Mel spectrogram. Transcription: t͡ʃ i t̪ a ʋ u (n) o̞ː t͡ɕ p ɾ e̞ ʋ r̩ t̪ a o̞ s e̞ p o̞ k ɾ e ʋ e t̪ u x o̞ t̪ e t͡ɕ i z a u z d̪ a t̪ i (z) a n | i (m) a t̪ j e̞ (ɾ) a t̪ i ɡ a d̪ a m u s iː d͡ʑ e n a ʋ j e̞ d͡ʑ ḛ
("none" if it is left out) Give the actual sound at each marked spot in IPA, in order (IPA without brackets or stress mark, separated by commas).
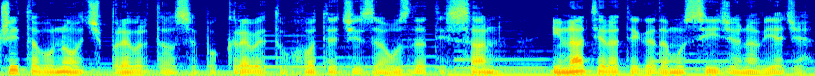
n, s, n, ɾ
